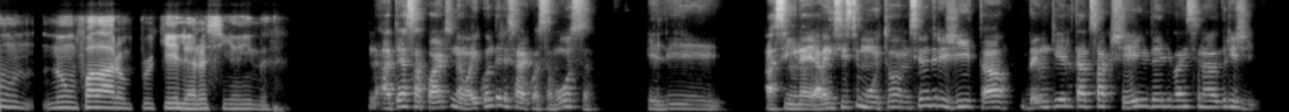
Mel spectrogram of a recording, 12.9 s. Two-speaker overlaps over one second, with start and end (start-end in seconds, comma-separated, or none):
none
